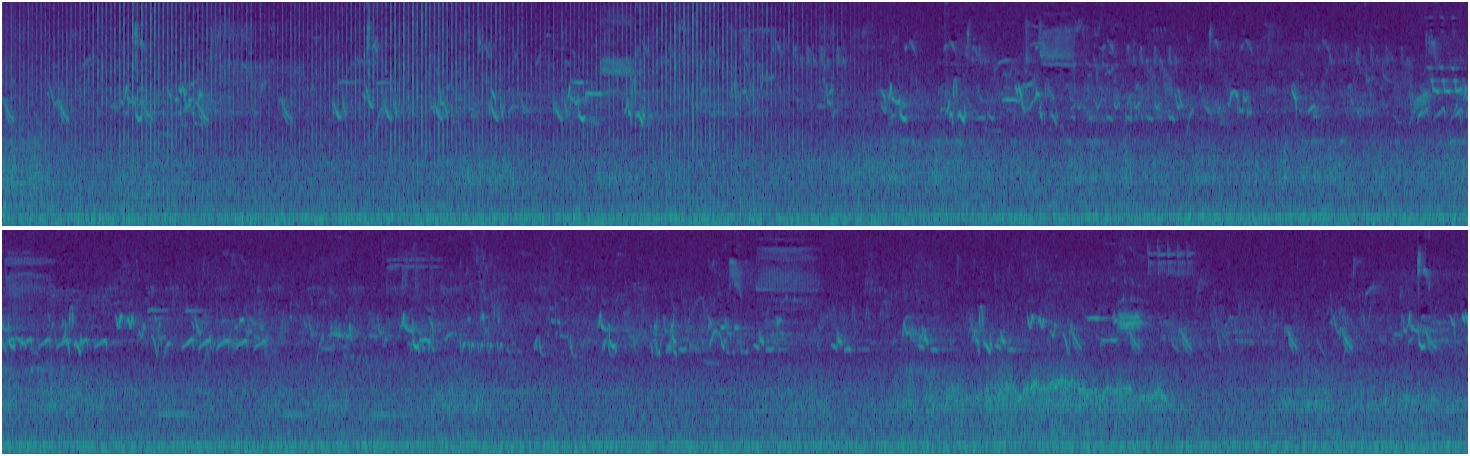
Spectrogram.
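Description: Many small birds chirping and twittering continuously over a steady low hum, with a few brief rushes of noise in the first seven seconds.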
